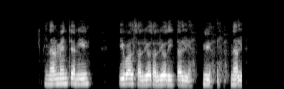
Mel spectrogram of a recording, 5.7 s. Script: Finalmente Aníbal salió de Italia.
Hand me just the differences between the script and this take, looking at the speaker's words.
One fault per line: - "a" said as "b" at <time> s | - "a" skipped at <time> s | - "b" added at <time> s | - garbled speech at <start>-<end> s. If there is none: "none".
- "salió" added at 3.0 s
- garbled speech at 4.0-5.0 s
